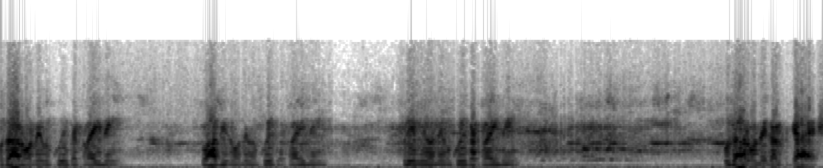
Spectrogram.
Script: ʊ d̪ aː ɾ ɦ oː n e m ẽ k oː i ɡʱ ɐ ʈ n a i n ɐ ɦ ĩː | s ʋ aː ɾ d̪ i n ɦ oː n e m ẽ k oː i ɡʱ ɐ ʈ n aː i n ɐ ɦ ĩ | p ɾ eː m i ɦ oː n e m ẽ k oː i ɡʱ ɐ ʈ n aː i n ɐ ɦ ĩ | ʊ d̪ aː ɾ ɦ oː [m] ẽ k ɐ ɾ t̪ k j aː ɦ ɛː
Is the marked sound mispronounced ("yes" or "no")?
yes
